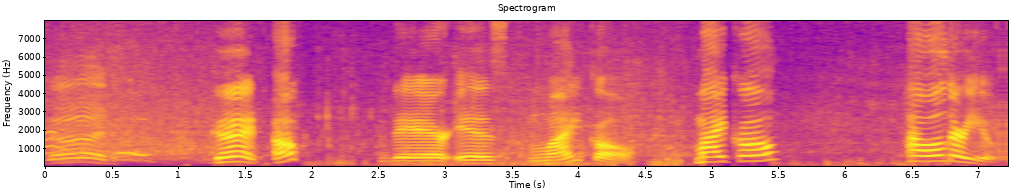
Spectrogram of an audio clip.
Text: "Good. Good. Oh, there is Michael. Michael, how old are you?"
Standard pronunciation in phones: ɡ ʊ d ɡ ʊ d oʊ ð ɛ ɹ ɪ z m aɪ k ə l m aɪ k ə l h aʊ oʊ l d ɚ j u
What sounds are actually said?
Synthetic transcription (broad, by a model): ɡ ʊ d ɡ ʊ d oʊ ð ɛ ɹ ɪ z m aɪ k l m aɪ k l h aʊ oʊ l d ɚ j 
